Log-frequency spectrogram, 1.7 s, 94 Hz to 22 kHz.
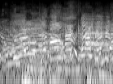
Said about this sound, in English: The bandwagon has officially arrived at Baldwin & Co., a black-owned bookstore in the Treme in New Orleans. And the crowd is pumped. More than 200 third and fifth graders from schools across the city are here for the Unbanned Book Festival.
